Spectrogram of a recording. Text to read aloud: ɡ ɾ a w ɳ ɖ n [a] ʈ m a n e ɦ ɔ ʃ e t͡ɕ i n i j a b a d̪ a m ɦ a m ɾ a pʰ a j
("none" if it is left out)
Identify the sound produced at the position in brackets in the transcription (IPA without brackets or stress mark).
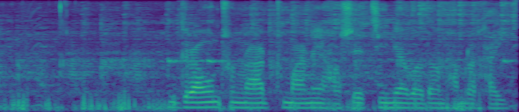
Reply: a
